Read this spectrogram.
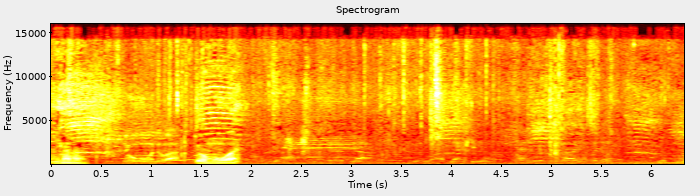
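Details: Goats offered for sale in Blangjrun, Aceh Utara: three short, trembling bleats in the first two seconds, then quieter background murmur and voices.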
